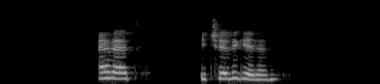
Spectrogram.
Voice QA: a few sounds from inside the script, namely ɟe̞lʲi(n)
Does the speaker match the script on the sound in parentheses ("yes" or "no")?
yes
